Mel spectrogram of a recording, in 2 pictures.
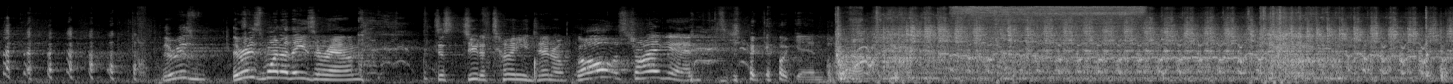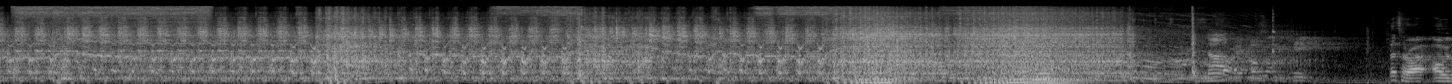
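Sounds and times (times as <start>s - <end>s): car engine cranking and firing: 8.4s - 27.4s.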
